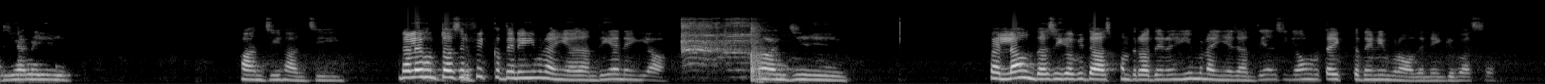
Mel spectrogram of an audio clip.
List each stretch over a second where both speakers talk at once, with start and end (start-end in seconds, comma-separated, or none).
none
